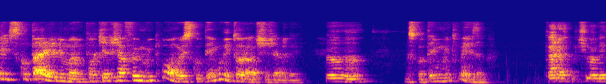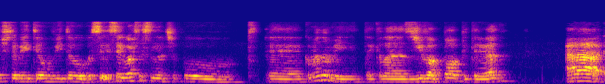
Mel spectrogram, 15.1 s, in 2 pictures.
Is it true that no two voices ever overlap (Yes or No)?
Yes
